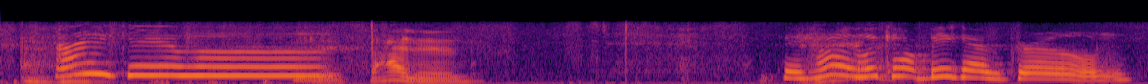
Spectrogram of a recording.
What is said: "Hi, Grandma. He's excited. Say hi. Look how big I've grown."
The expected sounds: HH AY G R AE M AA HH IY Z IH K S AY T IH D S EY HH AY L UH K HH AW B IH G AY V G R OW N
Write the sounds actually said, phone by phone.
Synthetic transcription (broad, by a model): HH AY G AE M IH K S AY T IH D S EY HH AY L UH K HH AW B IH G AY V G R OW N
